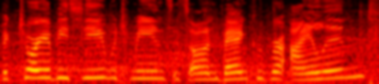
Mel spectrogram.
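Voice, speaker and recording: Someone with a Canadian accent speaks at a very slow pace over noticeable background noise. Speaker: pinball stream commentator. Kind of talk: live commentary. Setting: stream from a pinball venue.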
